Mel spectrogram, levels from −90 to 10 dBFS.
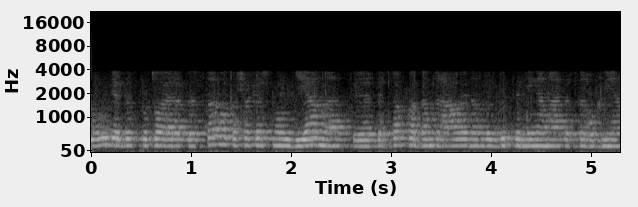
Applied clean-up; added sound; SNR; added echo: neural separator model SepFormer DNS4.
